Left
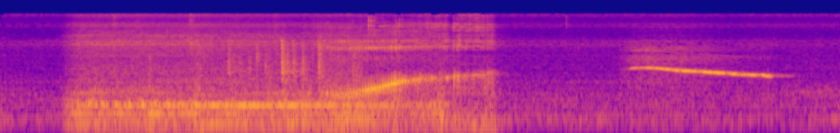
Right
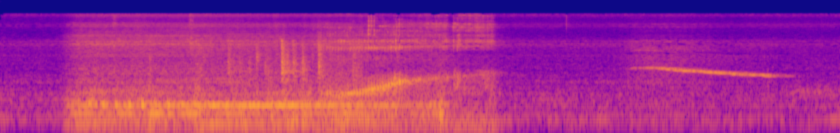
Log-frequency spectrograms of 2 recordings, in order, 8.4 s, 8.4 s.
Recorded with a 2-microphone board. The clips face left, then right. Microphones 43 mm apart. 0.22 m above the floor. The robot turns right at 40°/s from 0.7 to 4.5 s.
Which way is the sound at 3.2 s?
10° left (ahead or behind).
